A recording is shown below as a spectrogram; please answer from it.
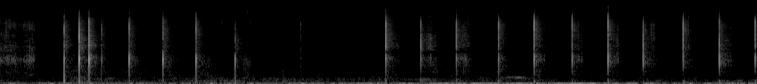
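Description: Long fake nails scratch and trace across the back cover of a New York paperback guidebook, then tap on its front cover. Brief, bright clicks ring out, first in an uneven cluster and then, after a short lull, in a steady, evenly spaced run of sharp taps that die away almost instantly.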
